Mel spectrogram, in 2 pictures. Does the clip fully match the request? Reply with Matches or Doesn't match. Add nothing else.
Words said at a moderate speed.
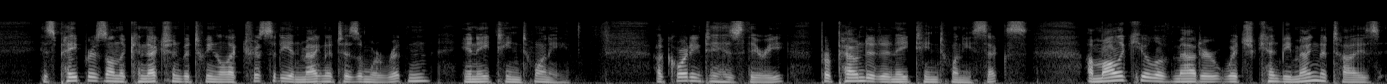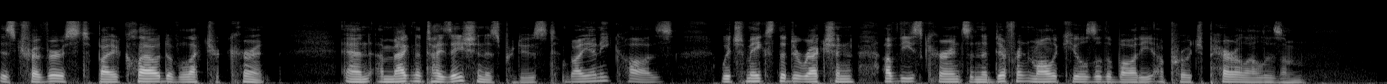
Doesn't match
